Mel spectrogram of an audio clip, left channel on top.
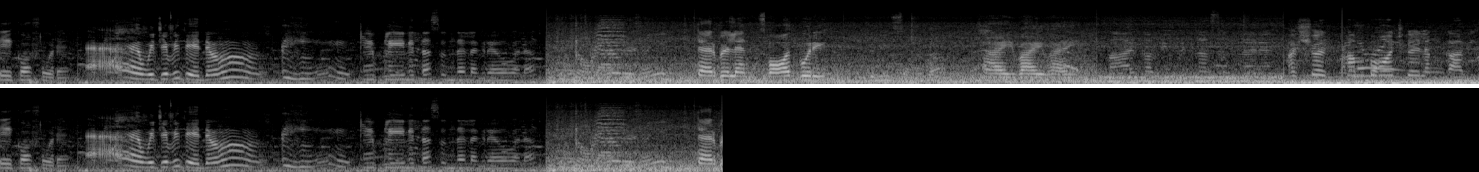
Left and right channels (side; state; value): right; drops out; at 7.2 s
